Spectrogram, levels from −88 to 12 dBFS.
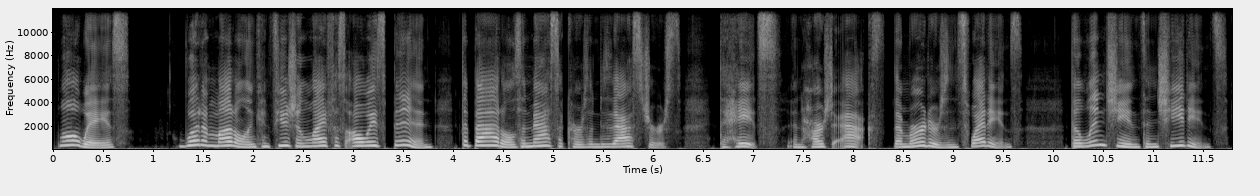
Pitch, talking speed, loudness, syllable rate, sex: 265 Hz, 140 wpm, -17 LUFS, 4.6 syllables/s, female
